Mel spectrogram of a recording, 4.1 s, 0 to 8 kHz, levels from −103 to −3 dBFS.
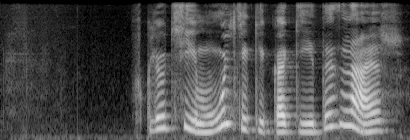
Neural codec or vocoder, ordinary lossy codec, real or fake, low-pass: codec, 16 kHz in and 24 kHz out, 2.2 kbps, FireRedTTS-2 codec; none; fake; 7.2 kHz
